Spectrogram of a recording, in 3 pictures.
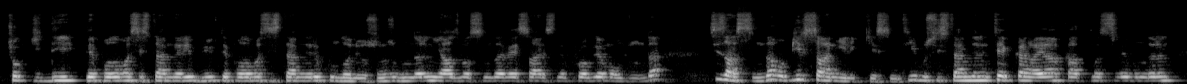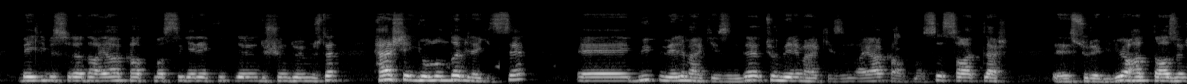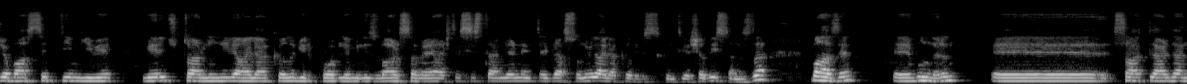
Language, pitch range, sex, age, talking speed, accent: Turkish, 160-185 Hz, male, 50-69, 120 wpm, native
